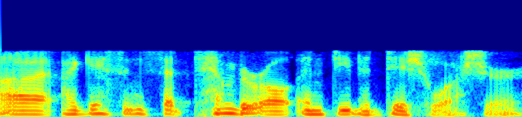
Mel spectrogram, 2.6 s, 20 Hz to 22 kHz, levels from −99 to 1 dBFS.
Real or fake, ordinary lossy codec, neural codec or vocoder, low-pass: fake; AAC, 32 kbps; codec, 24 kHz, 0.9 kbps, WavTokenizer, small release; 3.6 kHz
